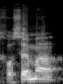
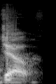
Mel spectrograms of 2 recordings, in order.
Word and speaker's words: Josema: and I was like, "No, my name is Josema. like you can pronounce it wrong but like not Joe.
